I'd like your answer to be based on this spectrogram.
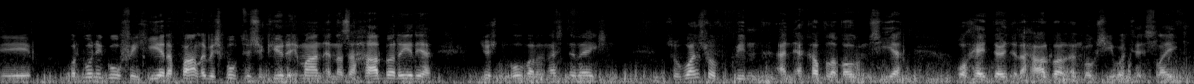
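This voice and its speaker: A man talks at a fairly quick pace. The sound is dry with no echo, over loud background noise. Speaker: exploration vlogger. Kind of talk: casual vlog chat. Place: open country. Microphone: phone near.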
